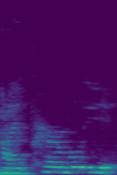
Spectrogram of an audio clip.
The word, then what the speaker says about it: hyperbole: hyperbole, and personification.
